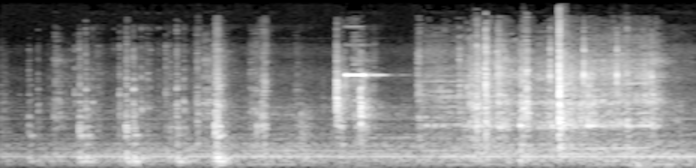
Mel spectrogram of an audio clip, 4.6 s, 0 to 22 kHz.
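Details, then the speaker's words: PS5 disc drive under repair with a disc inserted: scattered clicks and a short whir from the loading mechanism and laser, but no steady spin-up whine; disc not spinning, later found possibly inserted upside down. "again doesn't sound like it's spinning just here the laser"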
